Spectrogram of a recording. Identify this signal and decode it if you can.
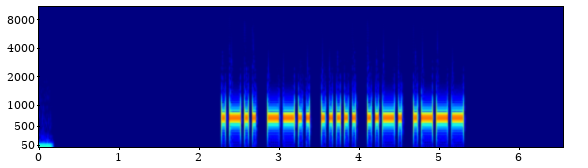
Morse code, heard as a keyed tone, about 25 wpm, 700 Hz. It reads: LZ5FJ
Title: DXCC-100 Call Signs - 5 Characters - Repeated 2x - 25wpm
